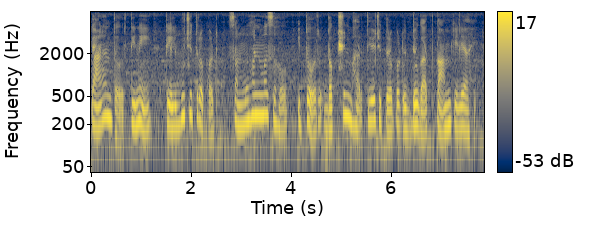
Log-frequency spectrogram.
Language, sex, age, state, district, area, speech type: Marathi, female, 18-30, Maharashtra, Mumbai Suburban, urban, read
